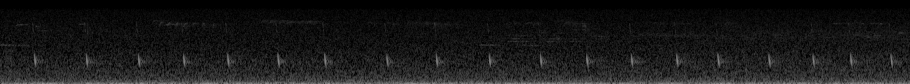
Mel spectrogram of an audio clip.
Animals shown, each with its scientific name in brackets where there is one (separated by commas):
Black-capped Chickadee (Poecile atricapillus), Hermit Thrush (Catharus guttatus), Eastern Chipmunk (Tamias striatus)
